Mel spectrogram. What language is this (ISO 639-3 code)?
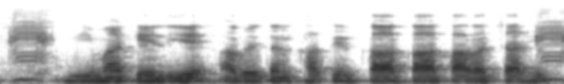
bho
